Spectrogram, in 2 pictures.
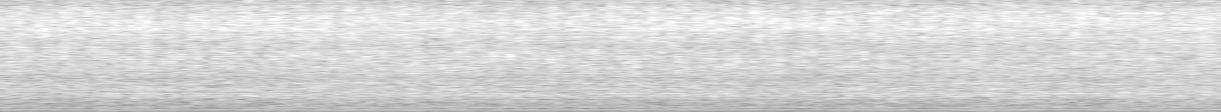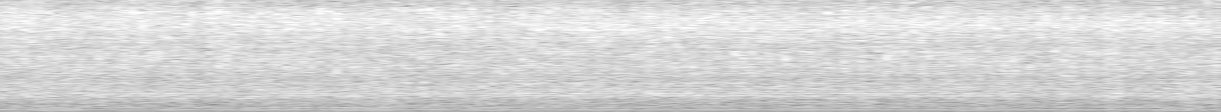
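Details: Troy-Bilt mower with a "Frankenstein" engine built from another engine's parts, just started after a head gasket replacement and still hard starting: a constant, smooth single-cylinder buzz, no surging, misfires or knocks; no leaks seen after about five minutes.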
